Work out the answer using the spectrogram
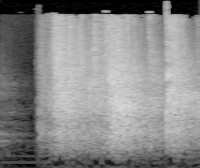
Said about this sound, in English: Just making sure. Making sure we can clap our hands.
